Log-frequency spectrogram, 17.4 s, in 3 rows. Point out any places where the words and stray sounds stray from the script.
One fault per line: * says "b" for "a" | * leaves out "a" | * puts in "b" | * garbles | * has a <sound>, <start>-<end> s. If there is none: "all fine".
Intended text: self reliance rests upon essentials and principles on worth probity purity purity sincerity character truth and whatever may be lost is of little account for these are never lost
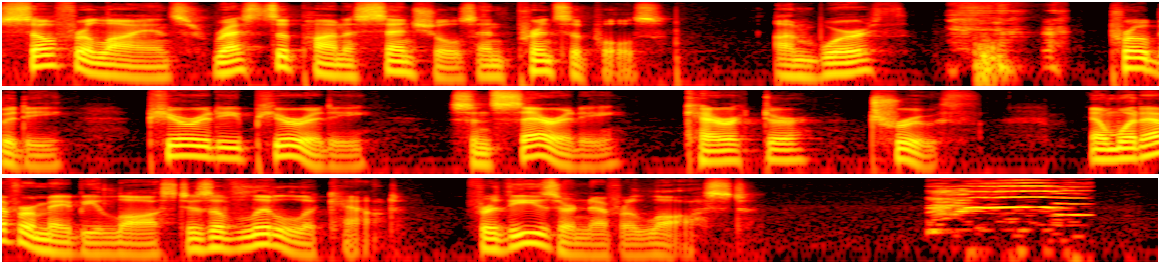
* has a laugh, 4.7-5.4 s
* has a squeak, 16.2-17.1 s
